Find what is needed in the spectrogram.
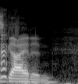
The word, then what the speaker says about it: Gaiden: That was if you guys needed an extra hint, I was going to say this game is also often, the title is mispronounced a lot. – Oh, well. – It is Gaiden.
